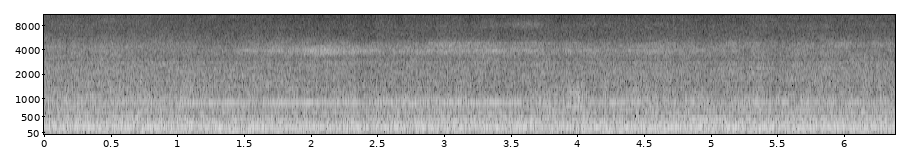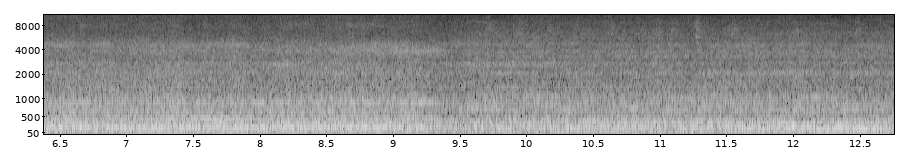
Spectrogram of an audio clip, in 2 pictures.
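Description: A passenger train running at speed, heard from inside the carriage: a steady rumble of wheels on the track with a droning hum. The hum dips and changes pitch slightly about nine and a half seconds in.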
